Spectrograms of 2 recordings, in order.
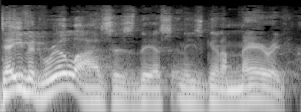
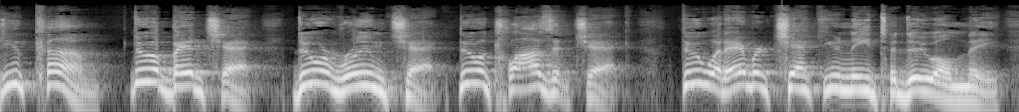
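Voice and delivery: high-pitched, insistent acted plea; acting out a bold open challenge; challenging invitation; 7 semitones higher than usual. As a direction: invite inspection, each demand pitched high. Voices David inviting God's inspection.

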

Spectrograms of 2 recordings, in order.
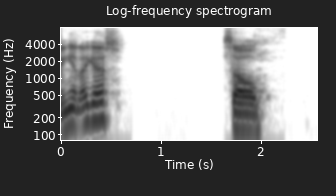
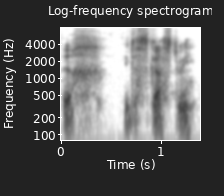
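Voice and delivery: mock disgust; 8 semitones lower, 10 dB quieter than usual.

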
